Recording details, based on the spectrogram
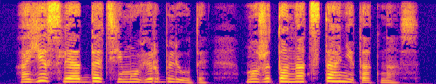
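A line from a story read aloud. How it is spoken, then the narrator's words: Timid question. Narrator (Russian): спросила жена и робко предложила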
